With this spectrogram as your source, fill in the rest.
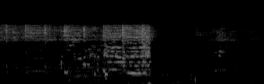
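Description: A phone ringtone playing a Eurobeat song from Initial D, a thin, tinny synth melody from a small speaker that cuts off after about a second and a half, leaving faint traces.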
